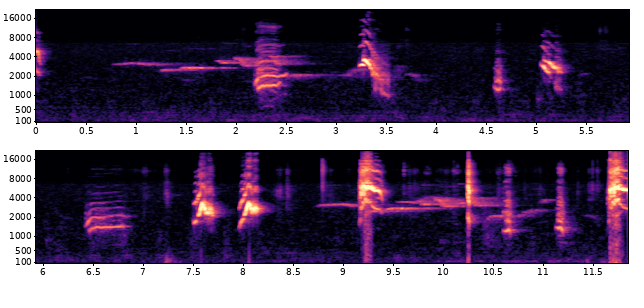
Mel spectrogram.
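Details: Oriental magpie-robin singing to challenge a rival, offered as a lure to stir silent magpie-robins into song: sweet whistled notes around mid pitch mixed with harsh, scratchy bursts and sharp clicks, in uneven phrases across about twelve seconds.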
